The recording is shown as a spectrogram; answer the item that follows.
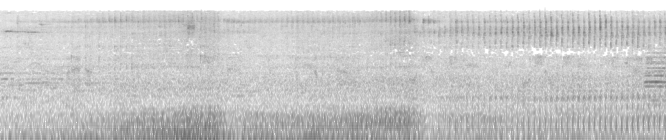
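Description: A motor vehicle's engine rumbling, swelling louder from about two seconds in, then settling into a quicker steady pulsing for the rest.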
